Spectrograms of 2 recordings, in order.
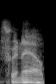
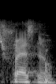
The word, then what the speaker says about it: Fresnel: So uh, we always pronounced it Fresnel because I believe it's French.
